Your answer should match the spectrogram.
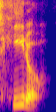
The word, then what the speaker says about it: gyros: But rather than calling them gyros, the way he pronounced it is Hito. Hito. So, and all his, well, those guys were Cuban. The guys that worked for him and stuff, they all pronounce it the same way, the Latin version, which is Hito, Hito, Hito, Hito.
